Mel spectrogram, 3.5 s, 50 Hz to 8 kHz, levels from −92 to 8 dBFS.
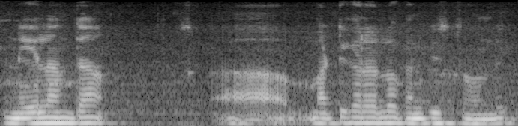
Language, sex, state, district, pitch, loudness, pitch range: Telugu, male, Telangana, Mahabubabad, 120 Hz, -15 LUFS, 120-130 Hz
